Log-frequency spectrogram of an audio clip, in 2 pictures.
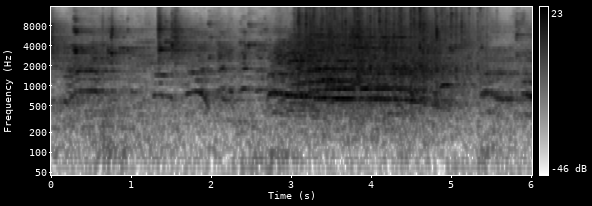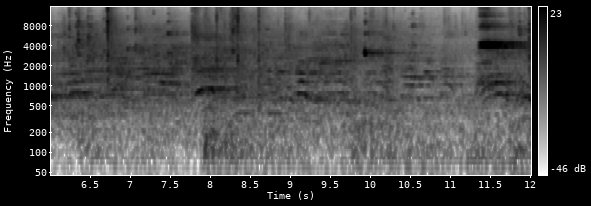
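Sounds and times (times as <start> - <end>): people calling out in a hall: 0.0 - 12.0.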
